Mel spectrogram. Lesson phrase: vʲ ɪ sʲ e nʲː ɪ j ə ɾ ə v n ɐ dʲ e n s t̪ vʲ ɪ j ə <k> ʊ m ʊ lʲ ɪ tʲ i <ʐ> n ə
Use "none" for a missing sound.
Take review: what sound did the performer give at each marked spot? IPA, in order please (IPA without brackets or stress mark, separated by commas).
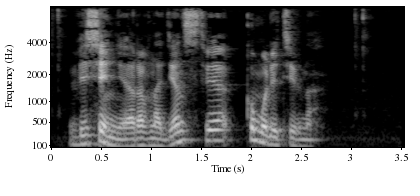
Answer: k, v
